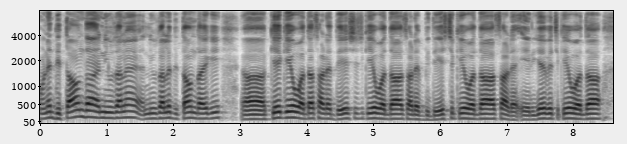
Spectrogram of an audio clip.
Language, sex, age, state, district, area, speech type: Dogri, male, 30-45, Jammu and Kashmir, Udhampur, rural, spontaneous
